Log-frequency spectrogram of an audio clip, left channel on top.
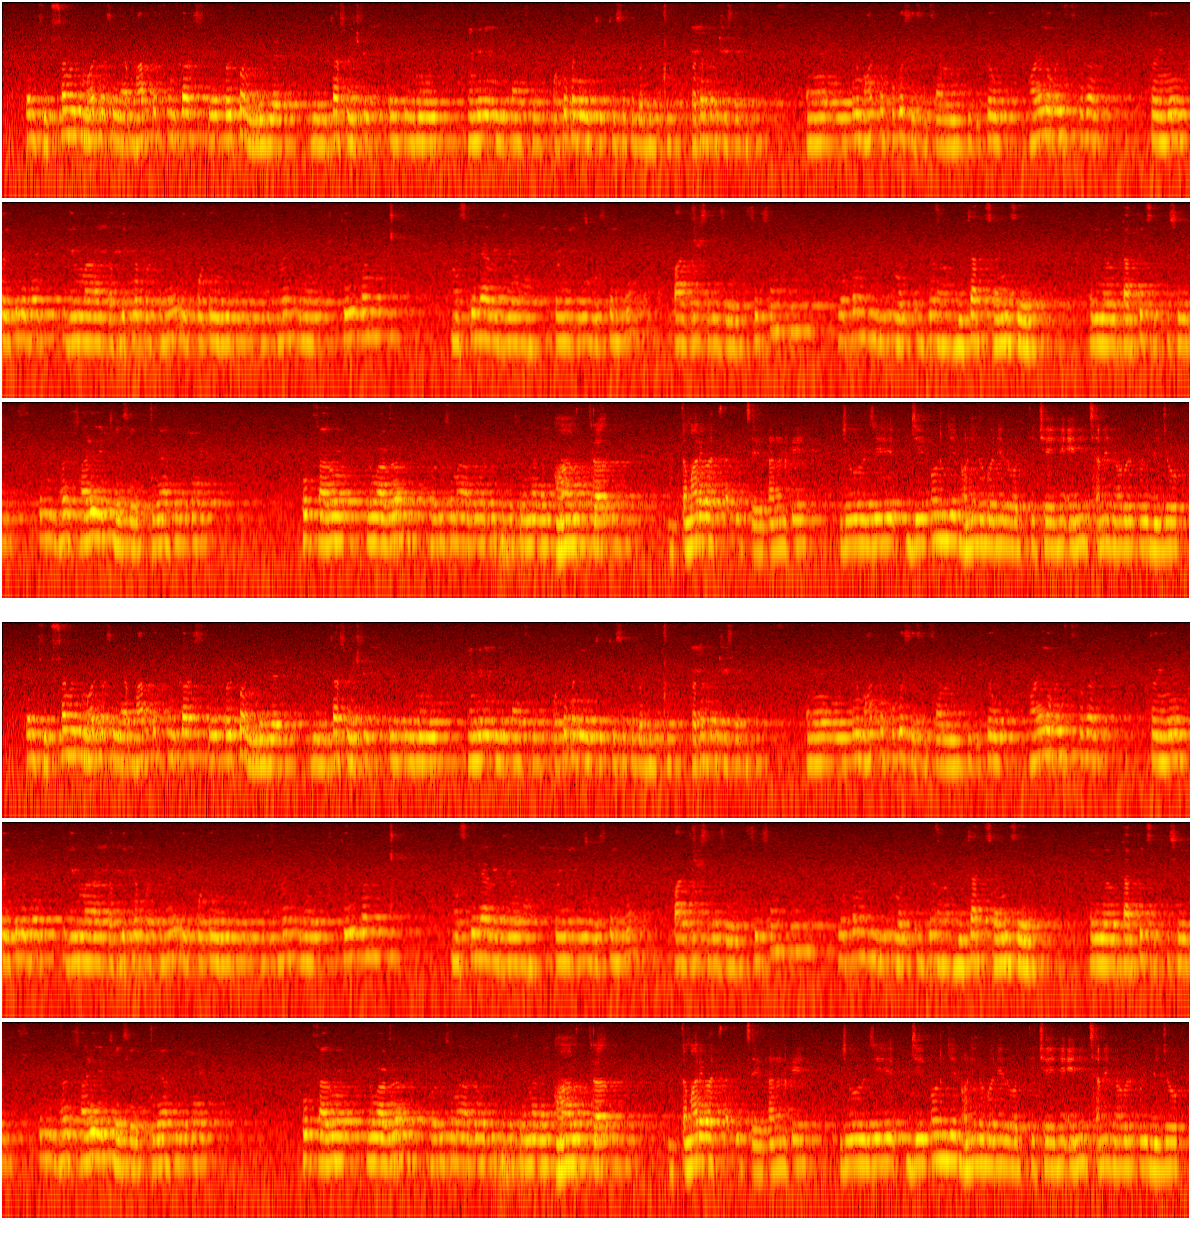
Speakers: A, on the left; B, on the right.
A: જેમ શિક્ષાણનું મહત્વ છે ભારત દેશની વિકાસકે કોઈ પણ જગ્યાએ જે વિકાસ હોય છે તે તેનો ફેમિલીનો વિકાસ પોતે પણ એ વિકસિત થશે કે બધી જ રીતે સ્વતંત્ર <unintelligible> છે અને એનું મહત્વ ખુબ જ છે શિક્ષણ જેવુ ભણેલો હોય છે <unintelligible> તો એને કઈ કઈ જગ્યાએ જે માં તકલીફ ના પડતો હોય એ પોતે ઇન્ડિપેન્ડન્સ થઈ જતો હોય એને કોઈ પણ મુશ્કેલી આવે જીવનમાં તો જે મુશ્કેલી હે પાર કરી શકે છે શિક્ષણ થી લોકો નો જે મન આ વિચાર શરણી છે. એમના તાર્કિક શક્તિ છે. એ ઘર સારી થાય છે જેનાથી લોકો ખુબ સારું એવું આગળ ભવિષ્યમાં આગળ વધી શકી જે જેમાં લાઈફમાં
B: હા
A: આગળ
B: મિત્ર
A: વધી શકે છે.
B: તમારી વાત સાચી જ છે કારણ કે જો જે જે પણ જે ભણેલો ગણેલો વ્યક્તિ છે ને એની જ સામે જો આપડે કોઈ બીજો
